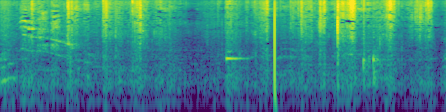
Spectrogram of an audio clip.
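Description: A kitten mewing faintly, one falling cry near the start, among scattered light ticks and taps, with one sharp click about four seconds in.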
